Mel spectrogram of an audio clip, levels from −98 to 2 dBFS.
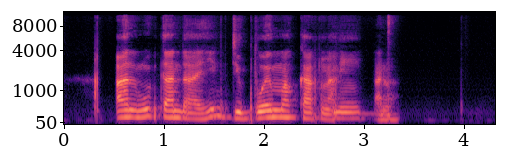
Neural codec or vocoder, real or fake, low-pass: autoencoder, 48 kHz, 32 numbers a frame, DAC-VAE, trained on Japanese speech; fake; 10.8 kHz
